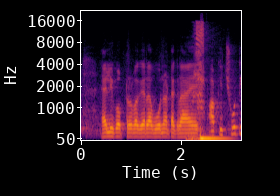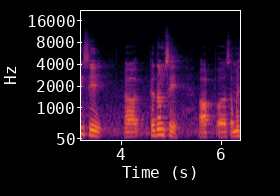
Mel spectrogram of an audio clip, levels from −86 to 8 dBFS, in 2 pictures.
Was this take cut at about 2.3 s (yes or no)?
yes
